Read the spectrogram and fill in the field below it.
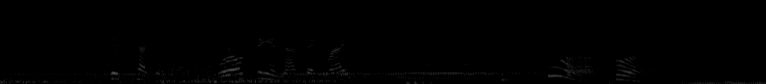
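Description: A young woman speaks playfully.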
